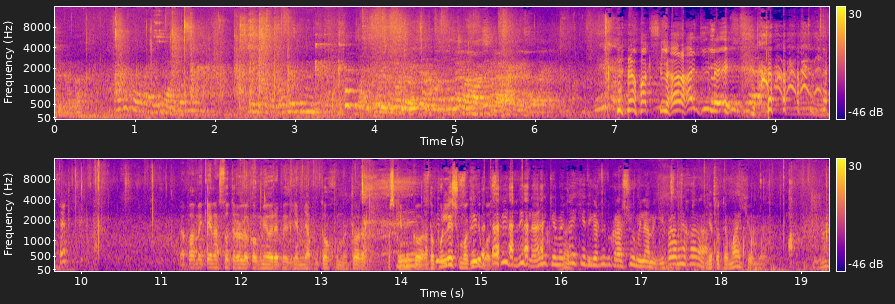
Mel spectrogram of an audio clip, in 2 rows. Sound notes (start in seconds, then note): 8.4 laughs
